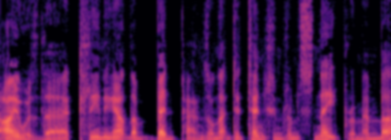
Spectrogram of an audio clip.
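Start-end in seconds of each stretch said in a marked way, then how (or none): none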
